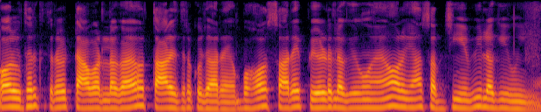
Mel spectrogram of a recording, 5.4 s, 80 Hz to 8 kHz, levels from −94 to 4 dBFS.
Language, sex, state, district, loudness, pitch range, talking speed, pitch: Hindi, female, Haryana, Jhajjar, -17 LUFS, 155-175 Hz, 300 wpm, 165 Hz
